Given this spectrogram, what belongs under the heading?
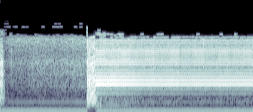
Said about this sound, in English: The old step-by-step and crossbar dial tone sounded something like this.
